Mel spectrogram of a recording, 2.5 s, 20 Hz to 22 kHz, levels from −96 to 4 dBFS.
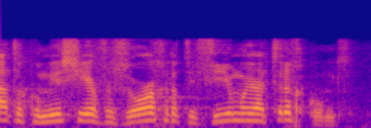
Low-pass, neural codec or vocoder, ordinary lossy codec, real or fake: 7.2 kHz; codec, 44.1 kHz, 7.8 kbps, Pupu-Codec; none; fake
